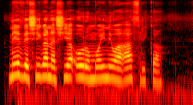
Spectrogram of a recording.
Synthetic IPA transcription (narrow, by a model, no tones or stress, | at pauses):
neðeʃiɣanaʃiaʔoɾɔmwainɛwaːfɾika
